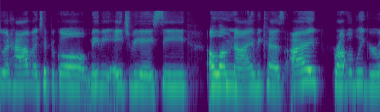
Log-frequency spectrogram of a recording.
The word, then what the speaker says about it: HVAC: Am I mispronouncing it by saying HVAC? No, it is HVAC, but it is. I've got Havok in there probably.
